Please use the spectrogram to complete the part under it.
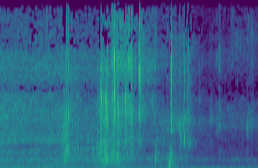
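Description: Hard candies crack and scatter under a tyre.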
